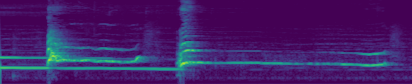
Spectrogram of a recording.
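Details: Izzy, a pet terrier, singing: two long wavering howls, each starting with a sharp onset then sliding down and holding, alongside a steady held lower tone through the first half.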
